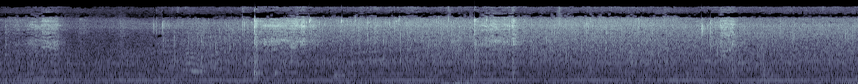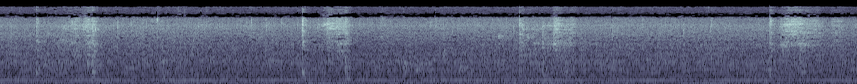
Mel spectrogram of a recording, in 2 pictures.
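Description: Chakli spirals deep-fry in hot oil with a steady, close hiss and sizzle, broken every few seconds by sharper bursts of crackling and light stirring clatter, with no voices.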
